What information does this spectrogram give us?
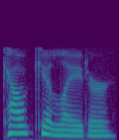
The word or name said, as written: calculator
